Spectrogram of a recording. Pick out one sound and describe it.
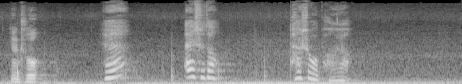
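A young man calls out a name nearby.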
